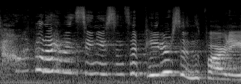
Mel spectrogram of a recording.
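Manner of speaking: high, gushy reunion chatter; hammed-up delight; faked old-friend gushing. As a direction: gush at a stranger as if old friends. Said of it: "pretend that I know them".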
